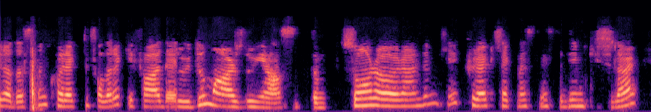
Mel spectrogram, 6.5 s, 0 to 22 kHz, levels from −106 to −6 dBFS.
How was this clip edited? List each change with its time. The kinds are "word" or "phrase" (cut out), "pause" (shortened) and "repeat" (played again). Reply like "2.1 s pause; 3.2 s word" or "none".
1.8 s word; 3.4 s pause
